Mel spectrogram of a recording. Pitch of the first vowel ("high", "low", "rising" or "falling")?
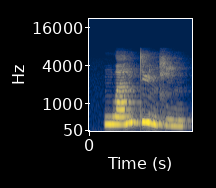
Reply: rising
